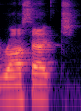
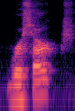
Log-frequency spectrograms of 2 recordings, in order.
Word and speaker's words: Rorschach: It can be a good kind of Rorschach test. I'm not pronouncing that right. Rorschach.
